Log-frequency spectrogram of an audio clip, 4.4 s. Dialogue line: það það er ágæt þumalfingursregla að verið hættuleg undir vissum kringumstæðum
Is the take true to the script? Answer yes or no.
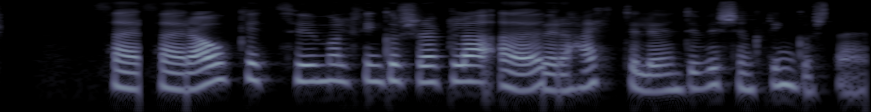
yes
